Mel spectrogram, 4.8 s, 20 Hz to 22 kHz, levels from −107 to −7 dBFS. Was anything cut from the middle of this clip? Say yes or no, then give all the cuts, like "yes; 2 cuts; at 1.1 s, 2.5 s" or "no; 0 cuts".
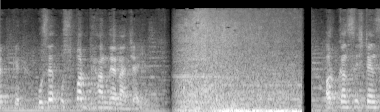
yes; 2 cuts; at 2.2 s, 3.8 s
